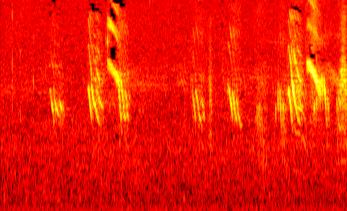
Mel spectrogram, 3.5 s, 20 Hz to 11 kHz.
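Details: Purple martin chirps on a spring morning, April 14, 2012, Center Moriches, Long Island, New York: scattered short, throaty, downward-slurred notes with brief gaps, about eight notes.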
